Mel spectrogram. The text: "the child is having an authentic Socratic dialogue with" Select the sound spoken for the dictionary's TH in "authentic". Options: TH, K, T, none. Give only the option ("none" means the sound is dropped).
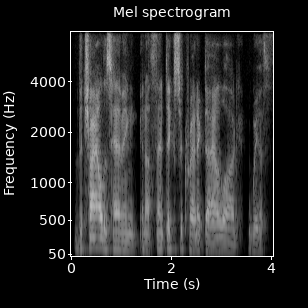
TH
